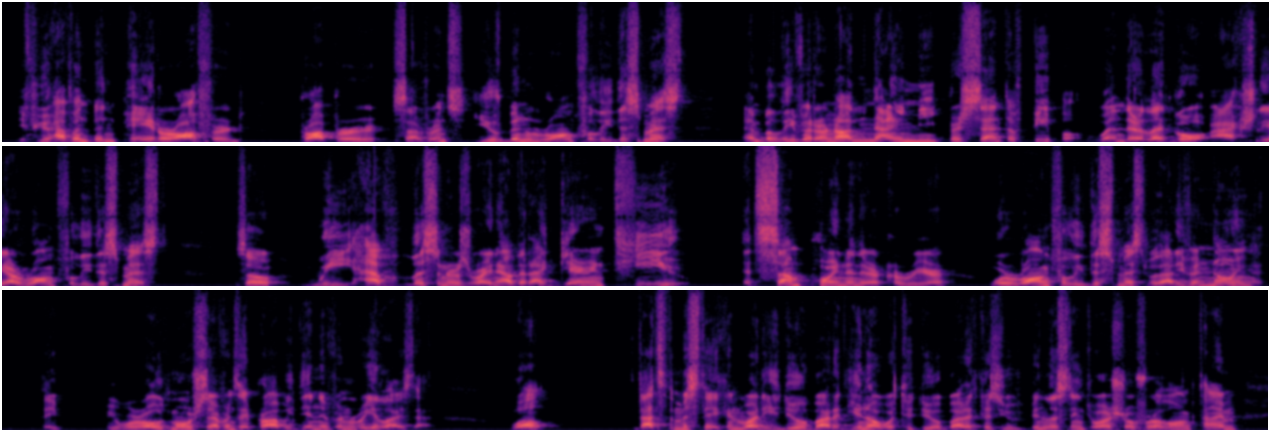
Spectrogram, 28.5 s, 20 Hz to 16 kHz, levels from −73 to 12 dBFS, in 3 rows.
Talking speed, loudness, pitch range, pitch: 195 wpm, -23 LUFS, 125-165 Hz, 145 Hz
